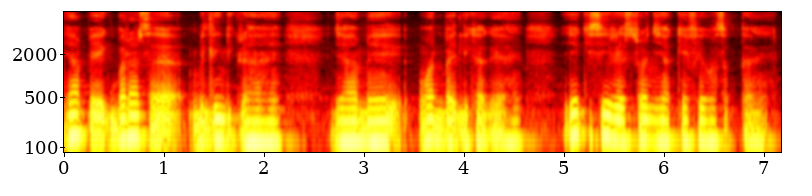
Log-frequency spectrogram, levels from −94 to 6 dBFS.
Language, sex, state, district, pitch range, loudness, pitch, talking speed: Hindi, male, Arunachal Pradesh, Papum Pare, 120-135 Hz, -14 LUFS, 120 Hz, 200 wpm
